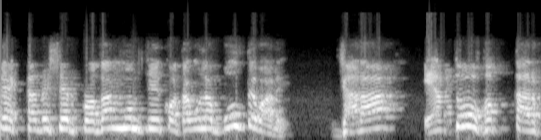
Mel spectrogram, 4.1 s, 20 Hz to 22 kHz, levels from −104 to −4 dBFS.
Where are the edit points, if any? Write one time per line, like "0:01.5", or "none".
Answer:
0:02.4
